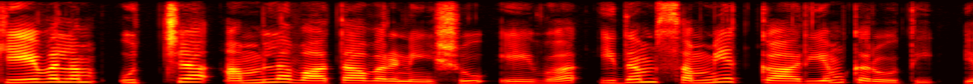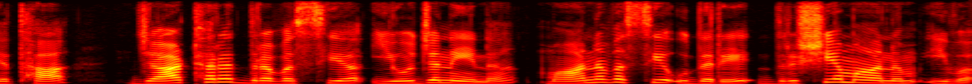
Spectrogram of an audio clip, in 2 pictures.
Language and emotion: Sanskrit, neutral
